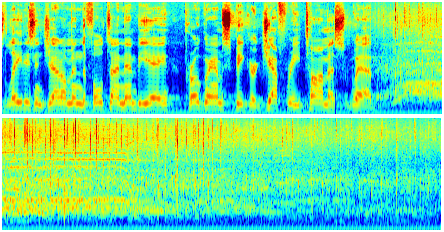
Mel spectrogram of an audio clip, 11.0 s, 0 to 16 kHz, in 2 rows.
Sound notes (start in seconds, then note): 4.7 clapping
